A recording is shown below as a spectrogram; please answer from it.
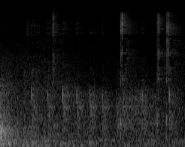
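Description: Table tennis ball clicking against bats and table: a quick, uneven series of light, sharp ticks, the sharpest about one and a half seconds in.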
